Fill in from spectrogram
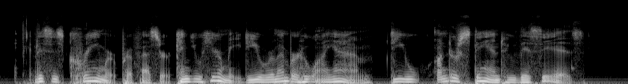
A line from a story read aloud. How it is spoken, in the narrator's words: the wall speaker made a sound, a sputtering static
